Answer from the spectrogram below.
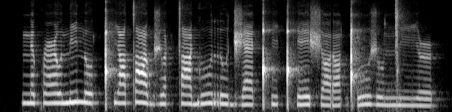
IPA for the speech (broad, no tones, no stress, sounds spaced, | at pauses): ŋ æ kʷ ʕ o n i n o ǃʰ i tˤ o ɡ ʒ u ɡ tˤ i ɡ u r u d͡ʒ æ ǃʰ i ǃʰ e ʃ ɒ ɾ ɒ ǃʼ u ʒ u ŋ͡ǀ i ɹ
